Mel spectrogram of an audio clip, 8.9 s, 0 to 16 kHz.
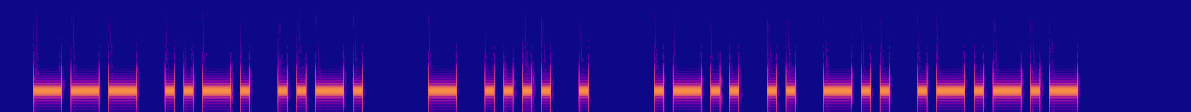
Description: Morse code, heard as a keyed tone, about 17 wpm, 700 Hz. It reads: OFF THE LID.
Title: Easy Phrases 17wpm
